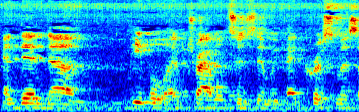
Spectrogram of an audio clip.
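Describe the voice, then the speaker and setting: A man with monotone, flat intonation, with audible room echo and noticeable background noise. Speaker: pastor. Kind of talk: sermon. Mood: relaxed, warm. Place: church. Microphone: camera far.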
